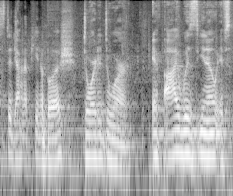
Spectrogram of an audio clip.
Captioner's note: none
